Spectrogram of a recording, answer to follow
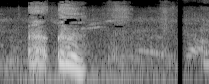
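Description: A young woman clears her throat once, ending in a short falling vocal sound; the sound cuts off abruptly near the end.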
